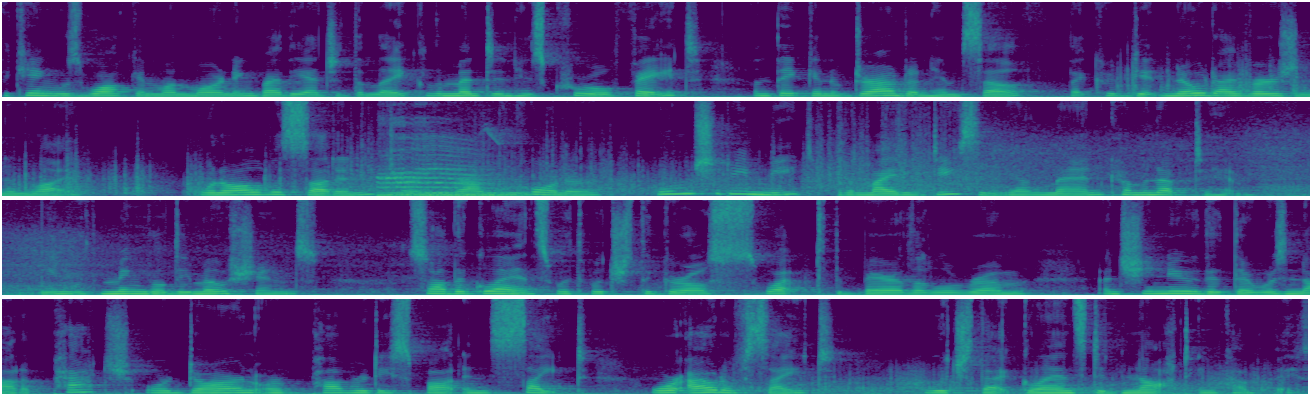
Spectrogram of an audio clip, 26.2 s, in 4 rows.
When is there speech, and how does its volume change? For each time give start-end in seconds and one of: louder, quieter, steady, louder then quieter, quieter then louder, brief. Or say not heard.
0.0-26.1 steady.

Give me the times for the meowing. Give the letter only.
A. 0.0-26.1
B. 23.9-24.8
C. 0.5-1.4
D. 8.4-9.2
D.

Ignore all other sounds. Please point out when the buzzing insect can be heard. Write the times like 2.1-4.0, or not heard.
not heard.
